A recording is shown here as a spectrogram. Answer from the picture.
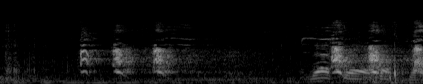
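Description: Dog barking in short, separate barks: three quick ones about a second in, then a few more near the end.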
